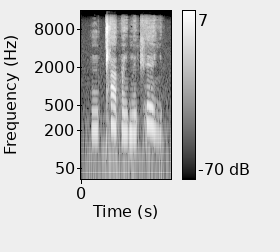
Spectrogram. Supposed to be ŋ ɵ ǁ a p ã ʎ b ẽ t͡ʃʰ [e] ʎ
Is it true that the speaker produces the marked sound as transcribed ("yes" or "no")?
yes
